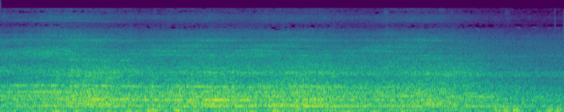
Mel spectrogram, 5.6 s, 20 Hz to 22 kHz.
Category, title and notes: Soundscapes > Urban
ratikka6 copy
tram, vehicle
